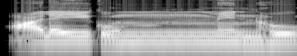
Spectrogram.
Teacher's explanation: نون ساکن کے بعد حرف ہا موجود ہے جو کہ حروف حلقی میں سے ہے، تو اس نون ساکن میں اظہار کا قاعدہ لگنے کی وجہ سے ہم اس نون ساکن میں گننا نہیں کریں گے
